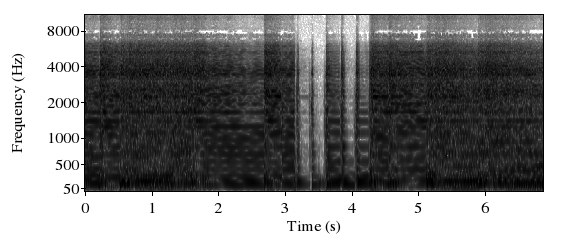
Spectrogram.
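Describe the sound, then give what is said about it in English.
Distorted, gritty bass guitar played straight into an amplifier with no pedals, ringing thick sustained notes with a short choppy break in the middle. “Can we hear just your bass tone without pedals?”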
